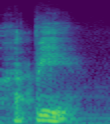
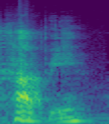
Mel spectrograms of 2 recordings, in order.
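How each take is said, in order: First: The stress is on the second syllable. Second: The stress is on the first syllable. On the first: The speaker calls it wrong. "si yo le pongo la, el énfasis este a la segunda sílaba" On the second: The speaker calls it right. "tendría que ponerle ese énfasis a, a la primera sílaba"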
